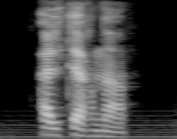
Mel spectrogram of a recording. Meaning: 1. alternation 2. the imposition of circulation alternée
- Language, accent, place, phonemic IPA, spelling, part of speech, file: French, France, Lyon, /al.tɛʁ.na/, alternat, noun, LL-Q150 (fra)-alternat.wav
